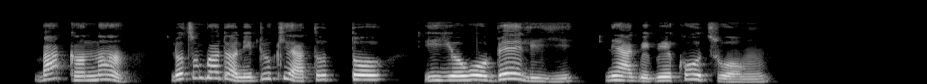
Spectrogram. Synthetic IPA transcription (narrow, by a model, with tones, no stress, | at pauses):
ba˦kã˧nãː˦˨ | lo˦tũ˦ɡ͡bɔ˦dɔ˦˨nĩ˨˦du˦ki˦a˨to˦to˦ | i˧jo˧wo˦˧be˦e˦˨li˨ji˨˦ | nĩ˦a˧ɡ͡be˨ɡ͡be˨˧ko˦˨tu˨ɔ˨ɾ̃ũ˨˦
